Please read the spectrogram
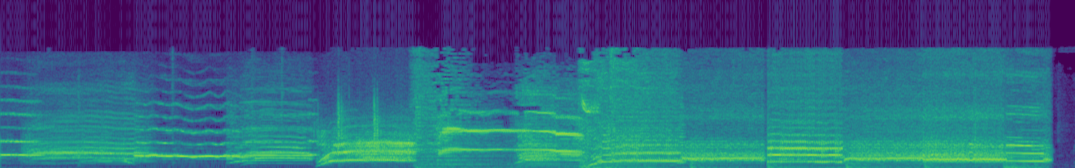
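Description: A quick string of about eight screams and squeals from different people, cut one straight after another. Each is held at a high pitch for about half a second to a second, then jumps to a new pitch.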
